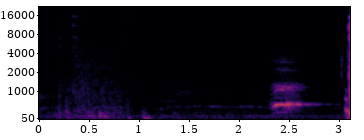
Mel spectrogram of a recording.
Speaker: My dad legit got the hiccups and it sounds so weird and I can hear it through my vent.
